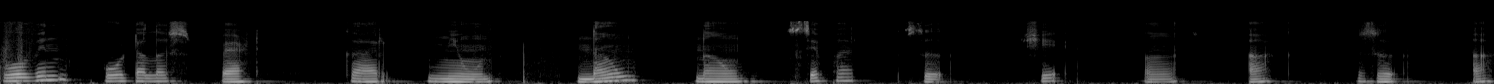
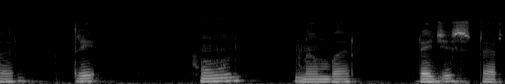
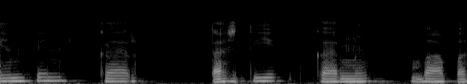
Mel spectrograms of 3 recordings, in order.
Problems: none marked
